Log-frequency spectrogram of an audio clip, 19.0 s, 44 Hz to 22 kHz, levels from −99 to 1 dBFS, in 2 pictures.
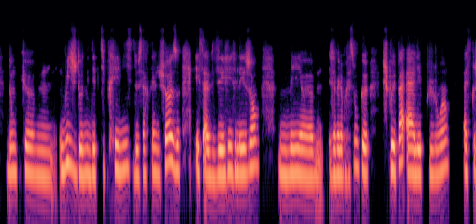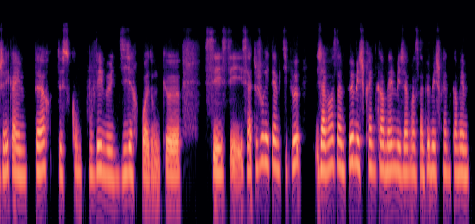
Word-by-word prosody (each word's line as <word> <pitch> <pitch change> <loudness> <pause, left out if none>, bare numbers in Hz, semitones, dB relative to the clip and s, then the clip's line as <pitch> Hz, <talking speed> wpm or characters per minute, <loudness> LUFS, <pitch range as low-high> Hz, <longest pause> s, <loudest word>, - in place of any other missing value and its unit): donc 185 -1 -1
hem, 175 -3 -1
oui, 220 +5 +2
je 190 -4 -3
donnais 180 0 +2
des 175 +1 +2
petits 175 - -15
prémices 200 0 0
de 175 - 0
certaines 180 +1 -4
choses 230 +2 +4 0.3
et 190 - +2
ça 170 -2 +3
faisait 170 +1 +4
rire 190 +2 +1
les 180 -1 +4
gens, 215 +4 0 0.4
mais 180 0 +1
hem, 170 -1 +1
j'avais 175 0 +1
l'impression 175 +5 -3
que 190 -4 +4 0.3
je - - -6
pouvais 195 -1 +7
pas 235 - +3
aller 175 -1 +3
plus 175 - -4
loin 195 +6 -2 0.3
parce 185 0 -2
que - - -7
j'avais 185 +2 0
quand - - 0
même 170 -1 -1 0.2
peur 195 +2 +3 0.2
de 185 - -1
ce 175 - -3
qu'on 185 0 -7
pouvait 195 +2 +2
me 175 -2 -2
dire, 170 +3 -2
quoi - - +2
donc - - -8
heu, 85 -1 +4 0.5
c'est 90 -1 0
c'est - - -2
ça - - -3
a - - 0
toujours 240 +4 -3
été 235 -1 +2
un 215 - 0
petit 200 - -17
peu, 230 +5 +2 0.3
j'avance 210 +3 +3
un 215 -2 +2
peu 235 +6 +3
mais 235 -1 +2
je 220 - -6
freine 210 -2 -2
quand 205 -1 +2
même 195 +1 +1
mais 195 -1 +1
j'avance 185 0 -2
un 185 - -1
peu 200 - -1
mais 190 0 +2
je 185 - -9
freine 185 -2 -6
quand 180 - -3
même, 180 -1 0
185 Hz, 220 wpm, -23 LUFS, 175-200 Hz, 0.5 s, pouvais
